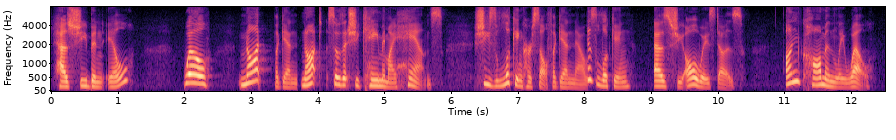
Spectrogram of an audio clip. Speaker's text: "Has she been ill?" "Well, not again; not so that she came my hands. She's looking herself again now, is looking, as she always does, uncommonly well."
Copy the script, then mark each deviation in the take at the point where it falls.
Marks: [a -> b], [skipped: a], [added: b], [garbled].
"Has she been ill?" "Well, not again; not so that she came my hands. She's looking herself again now, is looking, as she always does, uncommonly well."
